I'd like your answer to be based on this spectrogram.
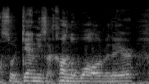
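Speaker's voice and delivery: normal talking voice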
